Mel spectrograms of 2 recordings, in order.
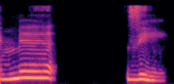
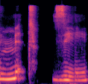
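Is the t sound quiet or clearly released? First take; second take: quiet; released. First: The t is very quiet, gliding into the z. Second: The t is clearly released before the z. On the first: The speaker calls it right. "That T is just real, real quiet there" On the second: The speaker calls it wrong. "I don't say mit z"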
